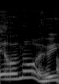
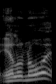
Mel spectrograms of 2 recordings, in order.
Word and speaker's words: Illinois: here we go okay it's Illinois not Illinois Tom that completely depends where you're from Lincoln County it's Illinois Illinois there's a s on it it's Illinois that's how you say it but it's okay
